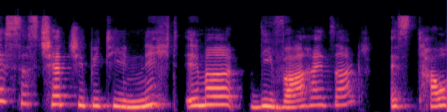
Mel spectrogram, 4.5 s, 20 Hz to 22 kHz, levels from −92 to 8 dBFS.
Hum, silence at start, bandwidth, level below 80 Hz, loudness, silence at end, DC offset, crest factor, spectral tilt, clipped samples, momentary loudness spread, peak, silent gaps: none; 0 s; 12.5 kHz; -64 dBFS; -18 LUFS; 0 s; under 0.1%; 14 dB; -5 dB/octave; under 0.1%; 11 LU; -4 dBFS; none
